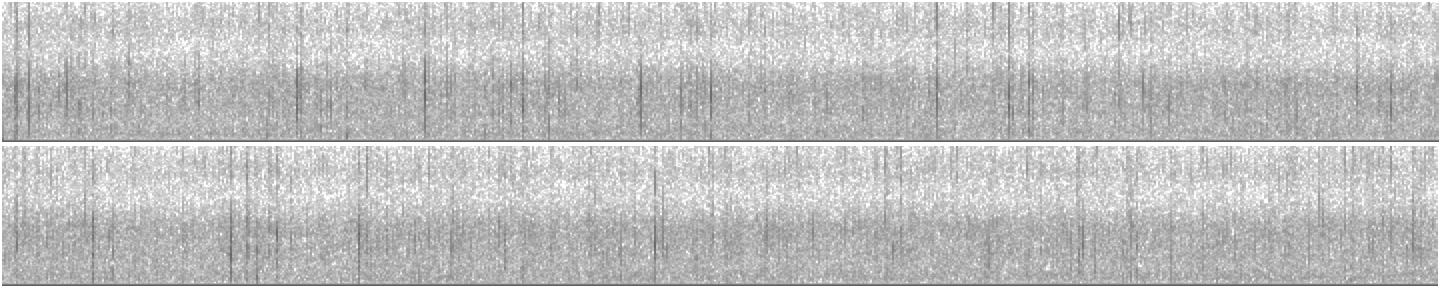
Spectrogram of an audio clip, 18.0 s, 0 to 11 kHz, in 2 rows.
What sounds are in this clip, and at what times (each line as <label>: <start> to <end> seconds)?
rain: 0 to 18 seconds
